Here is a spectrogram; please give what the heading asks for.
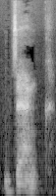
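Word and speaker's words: Tzanck: In electron microscopy, Jank smear, T-Z-A-N-K, Jank, T is silent, Jank smear, it is called Jank.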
